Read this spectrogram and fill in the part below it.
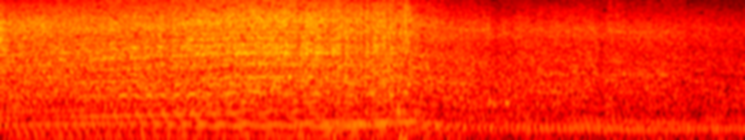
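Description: A NASCAR Truck Series truck in the iRacing sim brakes hard into a street-course corner, its engine note dropping in a steady descending drone with downshift blips, loud and continuous with no talking.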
